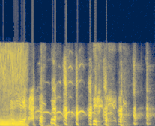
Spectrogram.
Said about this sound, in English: I didn't hear a half a thing you said once the fart noise happened.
